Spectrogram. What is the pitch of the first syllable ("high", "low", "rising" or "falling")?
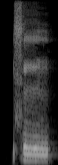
low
